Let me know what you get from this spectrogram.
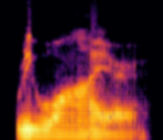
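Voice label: "rewire", American English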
